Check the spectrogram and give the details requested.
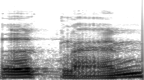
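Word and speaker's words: irrKlang: and this library is called Earth land I think that's how it's pronounced it's IR RK Lang so we search for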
